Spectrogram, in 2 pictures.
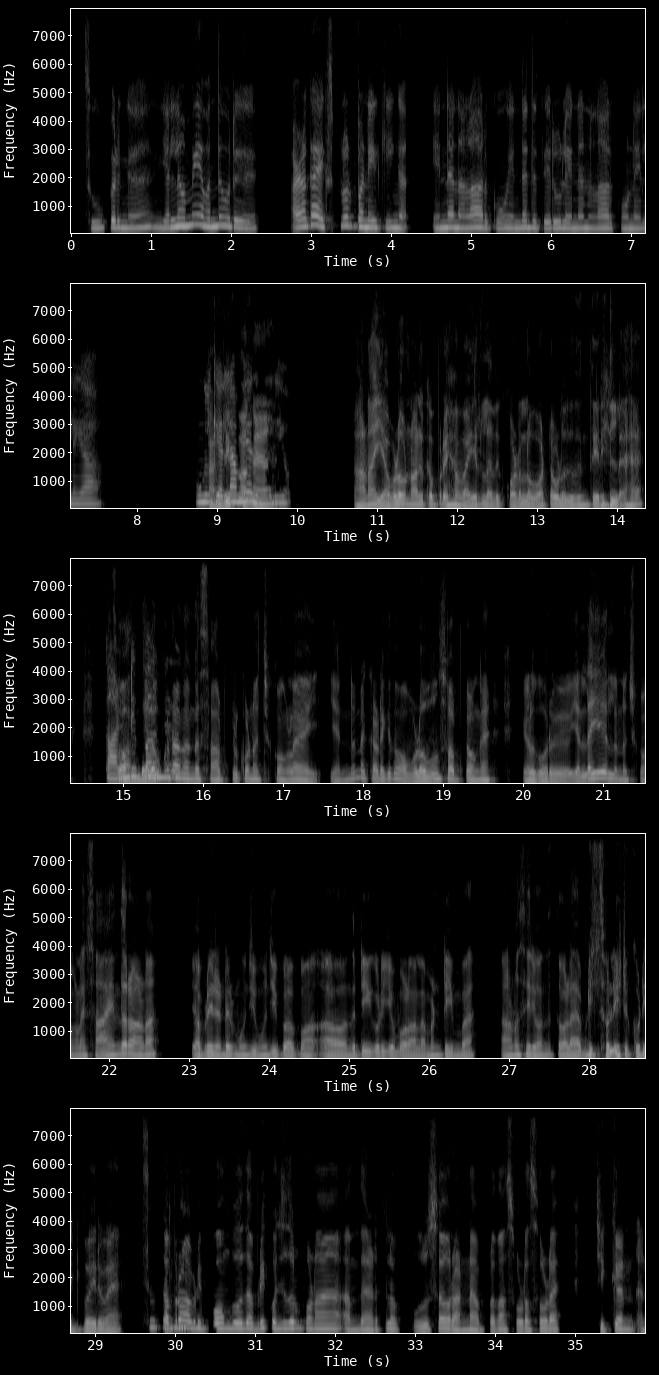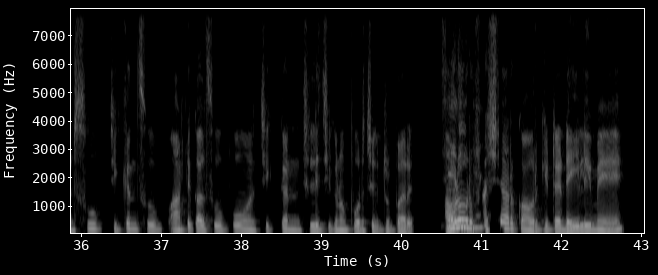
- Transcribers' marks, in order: other background noise; laughing while speaking: "என் வயிறுல அது குடல்ல ஓட்ட வுழுகுதுன்னு தெரியல"; "விழுகுதுன்னு" said as "வுழுகுதுன்னு"; laughing while speaking: "அப்டீன்னு சொல்லிட்டு கூட்டிட்டு போயிருவேன்"
- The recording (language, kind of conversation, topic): Tamil, podcast, அங்குள்ள தெரு உணவுகள் உங்களை முதன்முறையாக எப்படி கவர்ந்தன?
